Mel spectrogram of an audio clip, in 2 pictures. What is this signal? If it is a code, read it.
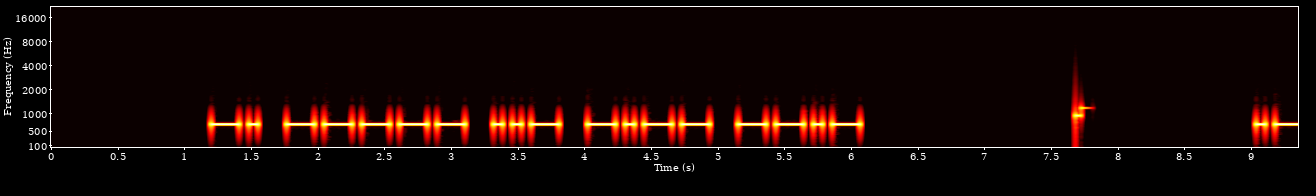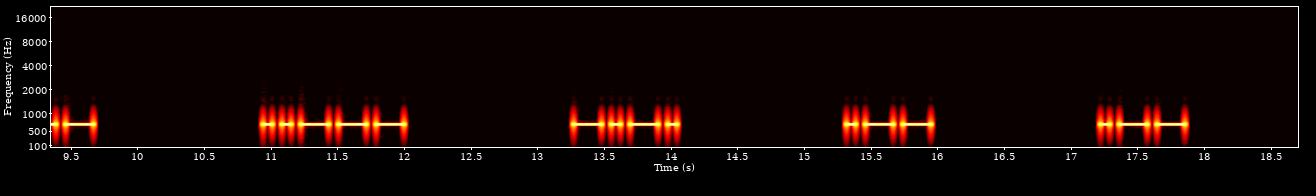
Morse code, heard as a keyed tone, about 17 wpm, spaced as for 9 wpm, 700 Hz. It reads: N0UYQ W2CWW
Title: USA Call Signs - 5 Characters - 6x Character Spacing - 17wpm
